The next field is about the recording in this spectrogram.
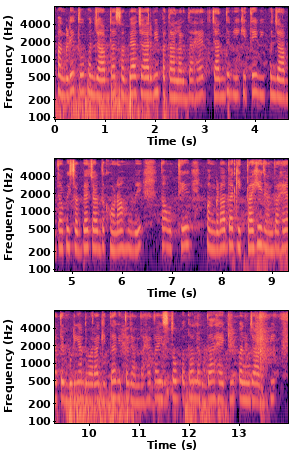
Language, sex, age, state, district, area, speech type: Punjabi, female, 18-30, Punjab, Mansa, urban, spontaneous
